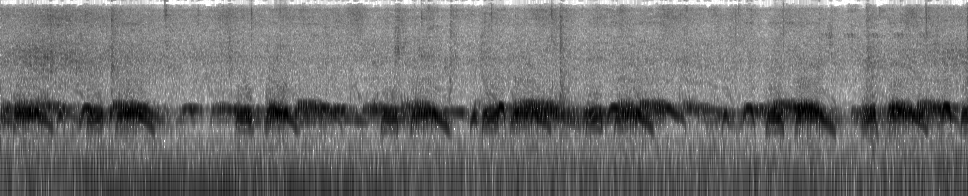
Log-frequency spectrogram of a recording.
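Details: Dove cooing in the morning: a steady, unbroken run of low, soft coo notes, each rising and falling, following one another about twice a second for the whole stretch.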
